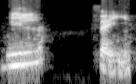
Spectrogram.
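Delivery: "Millefeuille" slowly in two parts, meel, then fuh-y with a Y glide; slow, split "Millefeuille", L sounded in mille, Y sound ending feuille; French pronunciation drill. Shown as a demonstration. Teacher explaining a tricky word to pronounce, slow split French pronunciation. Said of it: "is a Y sound".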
